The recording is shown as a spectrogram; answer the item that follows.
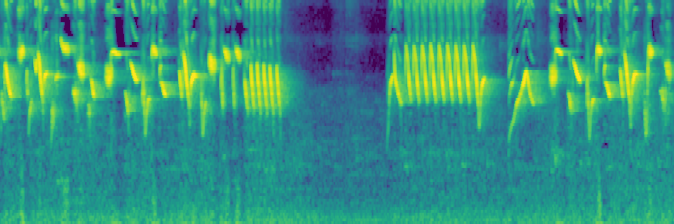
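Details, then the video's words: Loud, continuous song of a grey singing finch, or edel sanger, a tutor bird for canaries in Indonesia: rapid high chirps and slurred notes with fast buzzy trills, broken by a brief pause. "EDEL SANGER SI BURUNG BERSUARA LANTANG"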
